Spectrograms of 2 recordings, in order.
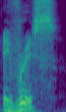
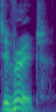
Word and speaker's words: Ivrit: And so Ivrit, it's not Ivris, it's Ivrit.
